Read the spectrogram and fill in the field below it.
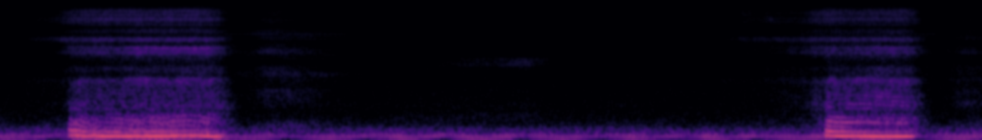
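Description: Two loud, low rattling snores about six seconds apart, with quiet breathing between; about ten breaths a minute.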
